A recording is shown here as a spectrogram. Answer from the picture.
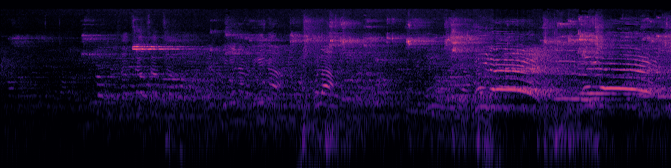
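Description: Basketball bouncing on an indoor hardwood court during play, with short squeaks and voices calling on court. It starts quiet and grows busier and louder from about a second and a half in, and again near the end.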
